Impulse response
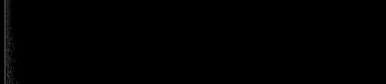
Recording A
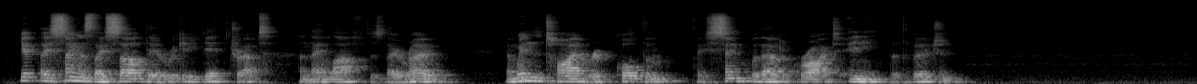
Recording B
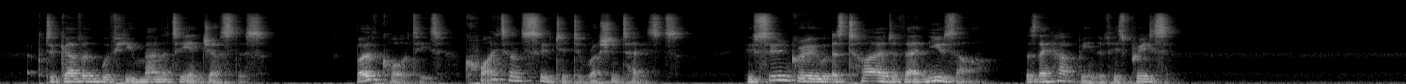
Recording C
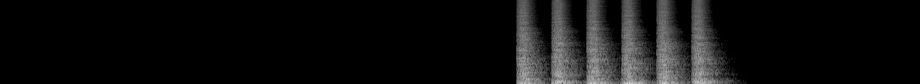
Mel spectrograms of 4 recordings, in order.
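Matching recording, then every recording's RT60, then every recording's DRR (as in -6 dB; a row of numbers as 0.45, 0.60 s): B; 0.50, 0.50, 0.50 s; -1.5, 3.0, -9.5 dB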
